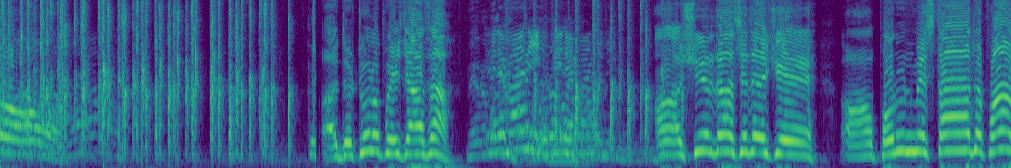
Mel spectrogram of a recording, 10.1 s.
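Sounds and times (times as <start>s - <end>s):
audience clapping as a poet is called to the stage: 0.0s - 3.2s, 5.0s - 7.2s
speech: 3.1s - 10.1s.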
